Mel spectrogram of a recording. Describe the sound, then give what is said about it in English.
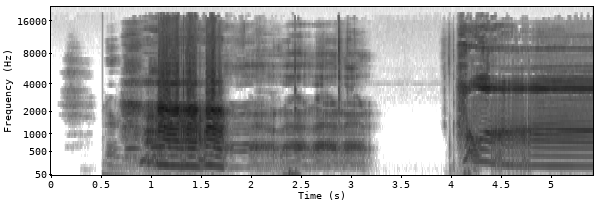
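People imitate reindeer with loud, drawn-out groaning yells, several voices overlapping in a wavering, honking chorus, then a brief silence before one more sustained, nasal bellow. “Everybody give me your best reindeer yell, just for me.”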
